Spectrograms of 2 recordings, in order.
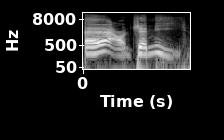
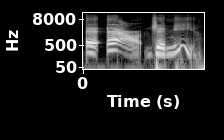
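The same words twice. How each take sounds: First: Slow "eh, Jami" with the second hamza softened into an open glide; eased second hamza. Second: Two separate, firmly closed glottal stops in "eh, eh, Jami"; two full hamzas. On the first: Teacher showing the eased form, drawn-out "eh, Jami" with softened second hamza. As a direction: run the second hamza of "eh, Jami" on without closing the throat. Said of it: "ils vont dire". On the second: Teacher showing what is not said, both hamzas distinct in "eh, eh, Jami". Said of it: "au lieu de dire". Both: Shown as a demonstration.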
